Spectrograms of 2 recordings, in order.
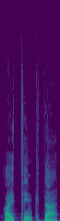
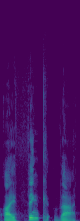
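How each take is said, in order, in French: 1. Les sons th deviennent t et d. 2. Les sons th se prononcent avec la langue entre les dents. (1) "remplacer the par te, de ... Du moins ici au Québec" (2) "les consonnes T H"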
